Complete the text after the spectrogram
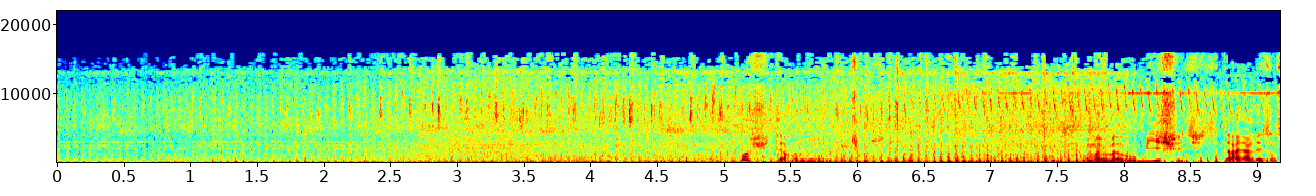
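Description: A helicopter engine drones loudly.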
